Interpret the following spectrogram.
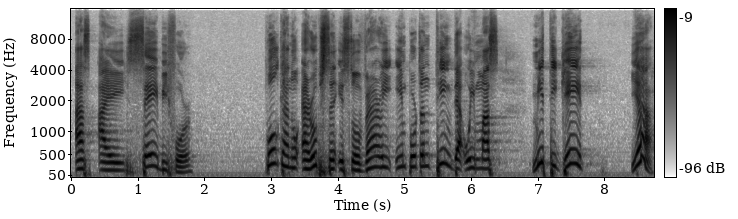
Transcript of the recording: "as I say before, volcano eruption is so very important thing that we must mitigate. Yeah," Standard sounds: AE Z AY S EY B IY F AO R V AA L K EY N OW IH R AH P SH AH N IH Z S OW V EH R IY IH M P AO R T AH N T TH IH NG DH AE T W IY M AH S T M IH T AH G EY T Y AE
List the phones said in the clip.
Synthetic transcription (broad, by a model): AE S AY S EY B IY F AO R P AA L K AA N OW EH R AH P S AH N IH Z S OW V EH R IY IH M P AO R T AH N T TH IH NG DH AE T W IY M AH S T M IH T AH G EY T Y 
